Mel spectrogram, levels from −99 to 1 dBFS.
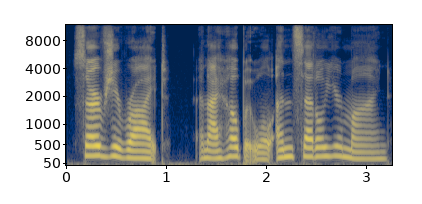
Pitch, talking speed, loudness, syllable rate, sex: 190 Hz, 200 wpm, -18 LUFS, 4.8 syllables/s, female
